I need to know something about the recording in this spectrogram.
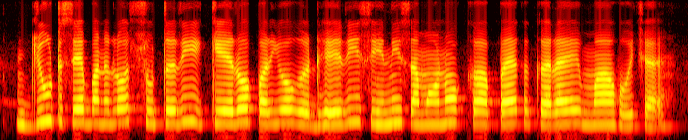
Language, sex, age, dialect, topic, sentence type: Maithili, female, 18-24, Angika, agriculture, statement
